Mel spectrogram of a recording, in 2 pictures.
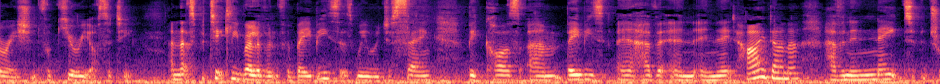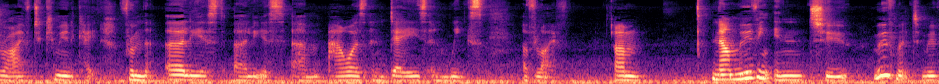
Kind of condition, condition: fault, phone or laptop microphone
